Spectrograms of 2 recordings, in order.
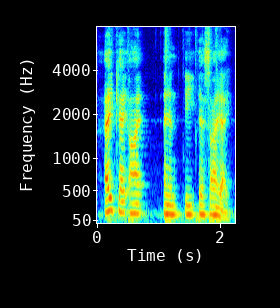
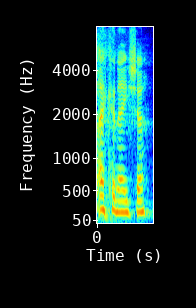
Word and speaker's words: akinesia: it's i think it's a-k-i-n-e-s-i-a akinesia i think is how you spell it not echinacea not echinacea you absolute melts uh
